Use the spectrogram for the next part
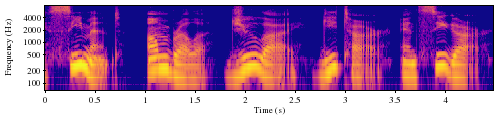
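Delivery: "cement, umbrella, July, guitar, and cigar" each stressed up front; regional first-syllable stress. Shown as a demonstration. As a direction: say CE-ment, UM-brella, JU-ly, GUI-tar, CI-gar. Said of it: "where some say".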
